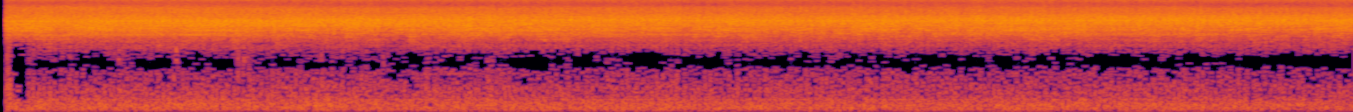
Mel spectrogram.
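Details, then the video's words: Cicadas calling at Mount Atago (Atagoyama): a dense, unbroken high buzz that holds steady at full strength for the whole stretch, with no pauses and no other clear sounds. "愛宕山 蝉の鳴き声"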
